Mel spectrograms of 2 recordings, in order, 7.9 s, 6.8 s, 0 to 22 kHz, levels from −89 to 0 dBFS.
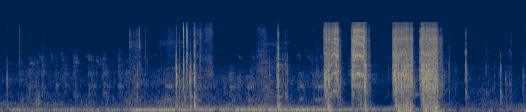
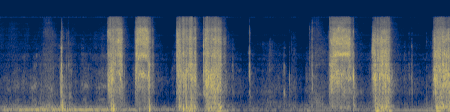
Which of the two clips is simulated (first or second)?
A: second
